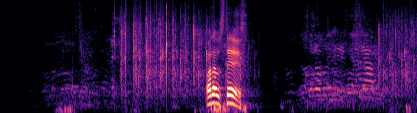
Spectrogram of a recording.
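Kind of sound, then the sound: crowd, audience applauding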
